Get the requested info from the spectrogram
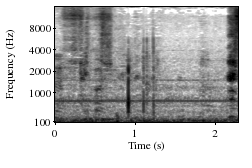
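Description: Low, steady rumble of a Perodua Axia's three-cylinder engine with a stainless steel extractor, heard inside the cabin, with a few light clicks about a second in.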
